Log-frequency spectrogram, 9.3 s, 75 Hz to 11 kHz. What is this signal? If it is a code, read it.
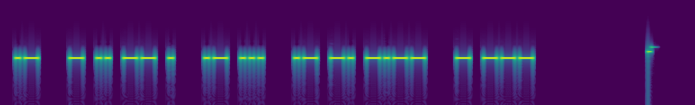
Morse code, heard as a keyed tone, about 20 wpm, 700 Hz. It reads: A TIME AS ANY TO
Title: Sets of 8 Words - 20wpm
